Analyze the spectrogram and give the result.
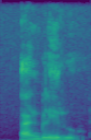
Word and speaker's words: Angliru: How do you how do you pronounce it? Angliru. Angliru, sorry not kangaroo as I like to call it.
